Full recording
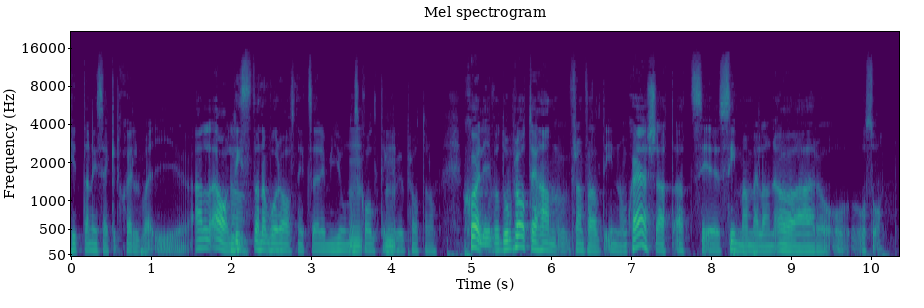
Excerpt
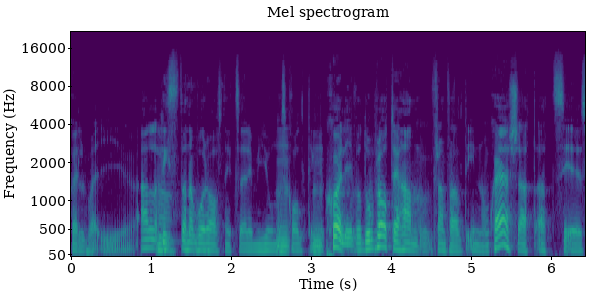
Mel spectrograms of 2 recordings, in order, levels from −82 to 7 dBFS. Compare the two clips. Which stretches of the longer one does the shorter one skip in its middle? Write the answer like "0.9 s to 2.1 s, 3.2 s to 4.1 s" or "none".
1.7 s to 2.0 s, 4.1 s to 4.9 s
